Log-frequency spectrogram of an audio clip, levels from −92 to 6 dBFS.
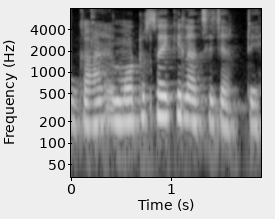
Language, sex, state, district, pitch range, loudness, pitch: Bengali, female, West Bengal, Malda, 190-220 Hz, -17 LUFS, 200 Hz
